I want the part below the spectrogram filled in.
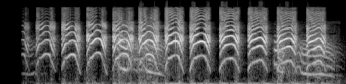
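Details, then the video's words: White-browed crake giving a loud, harsh series of about eleven arched, ringing notes at an even pace of roughly three per second over three seconds, with no other sounds. "Tiếng chim Mắt Xéo | The sound of Amaurornis Cinerea"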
